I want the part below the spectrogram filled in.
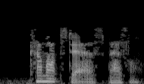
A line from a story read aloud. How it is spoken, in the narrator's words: he said quietly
